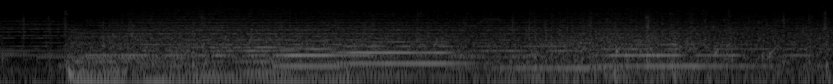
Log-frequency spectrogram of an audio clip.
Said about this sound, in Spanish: ¿Cómo podemos cruzar el río sin problemas? Por favor, Dios, respóndeme. El agua es demasiado caudalosa. no cruzaremos este río. es peligroso para nosotros.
